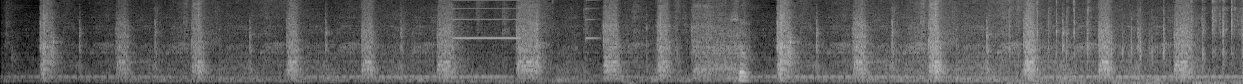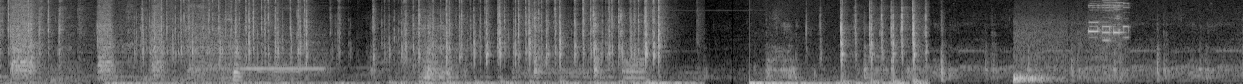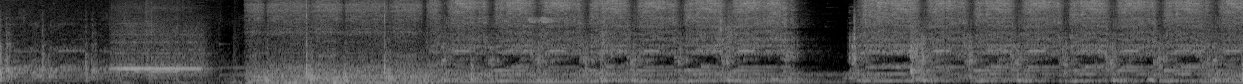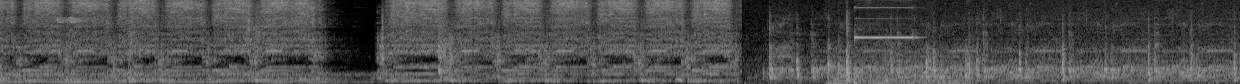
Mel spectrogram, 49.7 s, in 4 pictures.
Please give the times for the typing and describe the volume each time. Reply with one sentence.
You can hear the typing from 10.1 to 21.8 s, getting louder then quieter.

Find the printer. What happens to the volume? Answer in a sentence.
The volume of the printer goes down.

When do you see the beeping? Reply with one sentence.
You can hear the beeping from 4.5 to 6.0 s, from 22.6 to 23.8 s and from 45.5 to 47.0 s.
